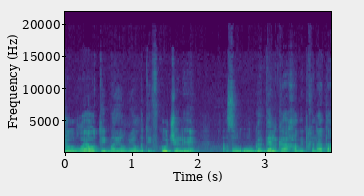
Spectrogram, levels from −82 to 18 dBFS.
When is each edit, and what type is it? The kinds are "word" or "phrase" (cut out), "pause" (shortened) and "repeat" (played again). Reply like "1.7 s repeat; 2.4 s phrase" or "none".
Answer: 2.1 s pause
